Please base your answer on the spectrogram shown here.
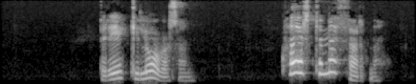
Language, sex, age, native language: Icelandic, female, 50-59, Icelandic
